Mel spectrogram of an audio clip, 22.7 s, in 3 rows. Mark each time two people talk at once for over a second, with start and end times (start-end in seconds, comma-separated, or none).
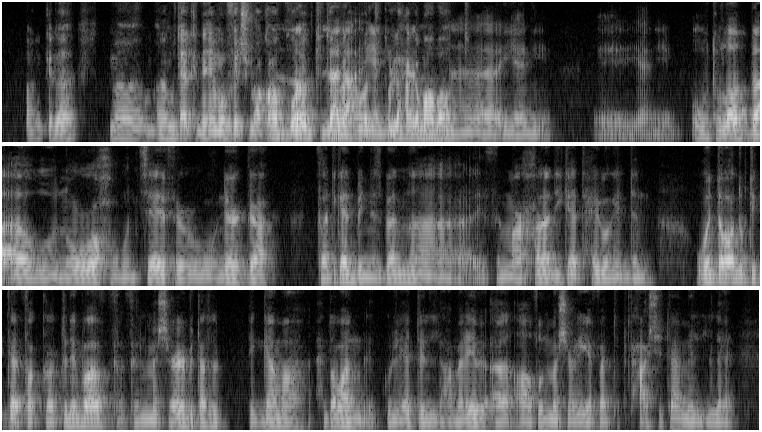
2.7-4.5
